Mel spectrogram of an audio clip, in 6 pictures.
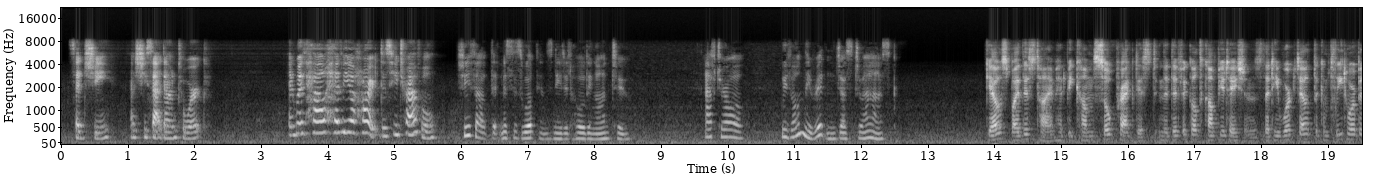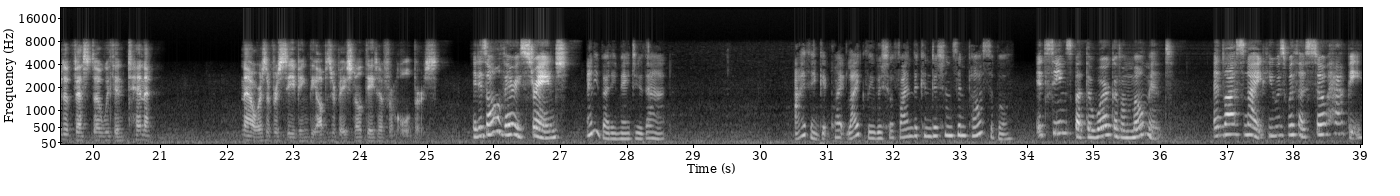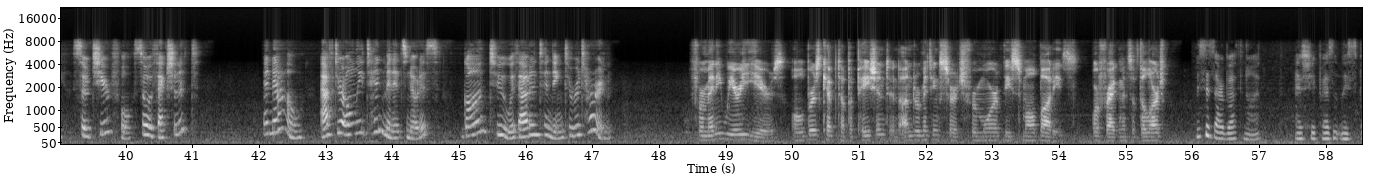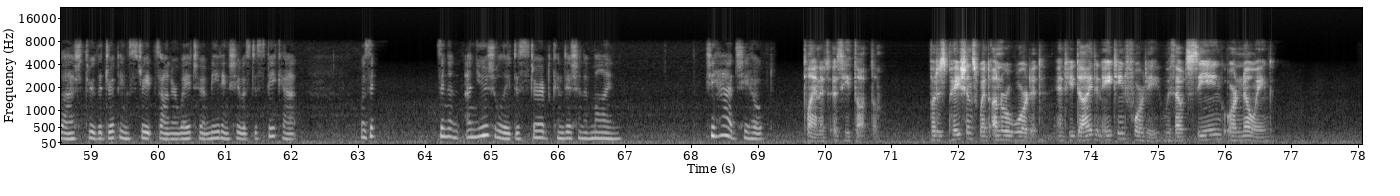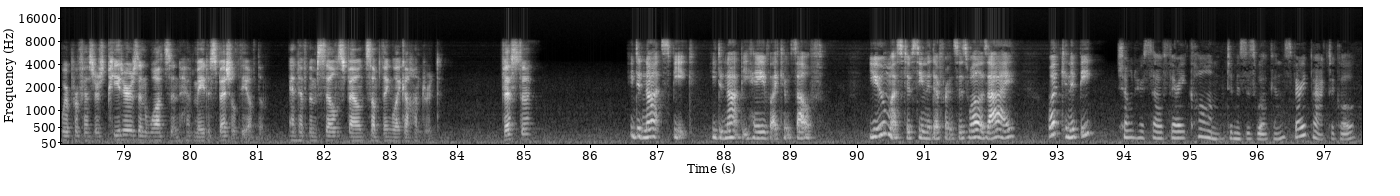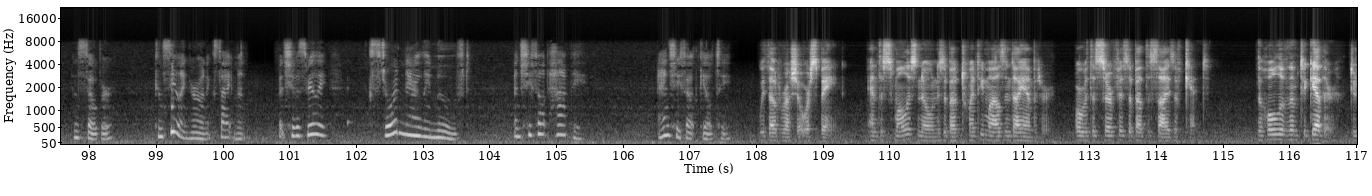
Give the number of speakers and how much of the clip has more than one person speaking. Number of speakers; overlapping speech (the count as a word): three, no overlap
